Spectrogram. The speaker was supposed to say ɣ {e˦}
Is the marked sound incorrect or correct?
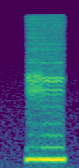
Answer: incorrect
